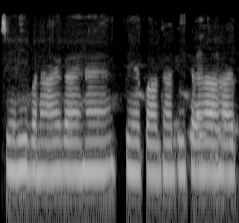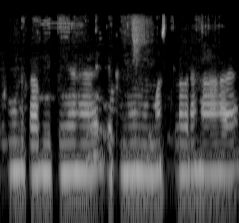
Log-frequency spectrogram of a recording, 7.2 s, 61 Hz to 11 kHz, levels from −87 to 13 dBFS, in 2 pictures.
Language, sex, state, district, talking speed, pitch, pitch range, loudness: Hindi, female, Bihar, Purnia, 125 wpm, 195 Hz, 195-205 Hz, -25 LUFS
